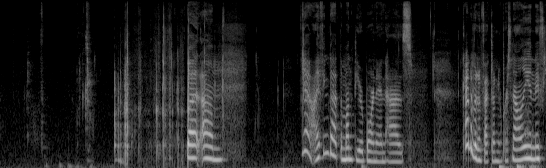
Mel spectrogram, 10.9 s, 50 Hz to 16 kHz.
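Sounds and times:
plastic water bottle crinkling and squeezing while being opened: 1.6 - 4.6
speech: 3.8 - 4.6, 6.2 - 8.3, 9.4 - 10.9.

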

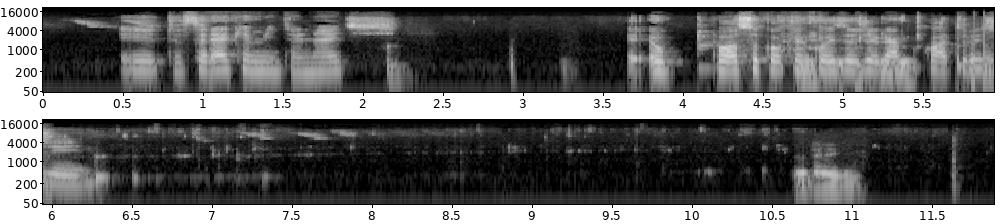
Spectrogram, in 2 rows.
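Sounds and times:
speech: 0.5 - 2.4, 3.6 - 6.6, 10.6 - 11.2
water pouring into a glass: 4.3 - 11.6.

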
